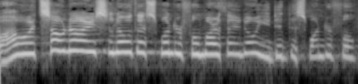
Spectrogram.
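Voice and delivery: high, gushing guests fawning over the hostess; dinner guests praising Martha, high and gushing. Retold or imitated. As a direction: gush like delighted dinner guests. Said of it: "people are gonna go".

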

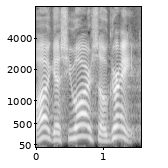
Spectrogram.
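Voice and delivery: lightly put-on gullible follower voice; mock admiration. Preacher imitating followers who accept airs, mock-impressed. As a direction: give in to the boaster in mock awe.

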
